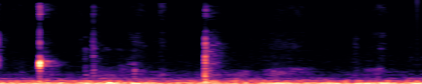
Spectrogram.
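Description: A few faint, sharp clicks in the first second from a small plastic paint bottle being handled and uncapped, over quiet room tone.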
